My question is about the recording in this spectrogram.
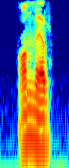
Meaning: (adjective) 1. immortal, undying 2. eternal, everlasting; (adverb) 1. immortally, undyingly 2. eternally, everlastingly
- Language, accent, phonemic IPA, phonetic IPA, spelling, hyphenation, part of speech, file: Armenian, Eastern Armenian, /ɑnˈmer/, [ɑnmér], անմեռ, ան‧մեռ, adjective / adverb, Hy-անմեռ.ogg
